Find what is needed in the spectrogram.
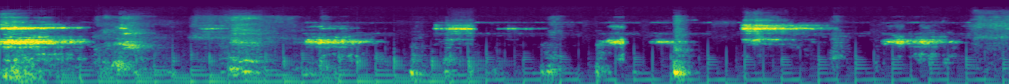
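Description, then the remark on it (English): A series of deep, long, forceful breaths from the middle chest, each inhale and exhale rasping in a steady rhythm, the exhales dropping gently and slowly, over a constant low background hum, with no talking. “The fifth, we're going to do it very deep and long. And the breath, the exhale, going to drop gently and slowly.”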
